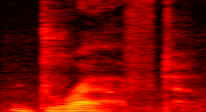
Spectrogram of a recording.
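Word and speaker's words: draught: bottle, the canister, non-alcoholic draft. Now, I'm assuming it's draft because it's D-R-A-U-G-H-T, which yeah, normally... Draft. Yeah, because G-H, as we know full well, is, you know, pronounced F as in ghost.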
